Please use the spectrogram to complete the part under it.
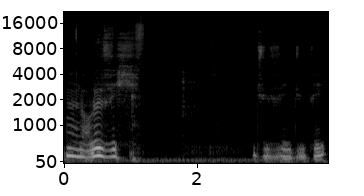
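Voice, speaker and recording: A woman scratching lottery tickets on camera, commenting slowly and often dropping to a whisper. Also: on the low side, little pitch movement, vocal fry, dark tone, husky. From France. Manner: slow, murmuring, often drops to a whisper. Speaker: scratch card vlogger. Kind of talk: casual scratch card commentary.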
